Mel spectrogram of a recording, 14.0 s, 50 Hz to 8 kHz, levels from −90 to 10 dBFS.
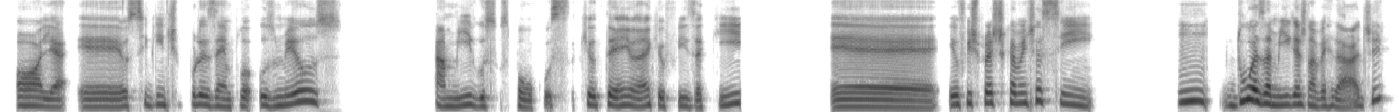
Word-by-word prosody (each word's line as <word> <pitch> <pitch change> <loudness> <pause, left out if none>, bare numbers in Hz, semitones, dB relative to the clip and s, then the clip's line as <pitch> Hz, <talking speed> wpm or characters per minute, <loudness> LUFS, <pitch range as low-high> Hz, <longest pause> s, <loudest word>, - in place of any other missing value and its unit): Olha, 175 -3 +1
eh, 150 0 -1
o 165 - -2
seguinte, 180 +3 -5
por 195 - -3
exemplo, 170 -3 -1
os 180 -3 -1
meus 225 +8 0 0.9
amigos, 165 +1 -1
os - - -7
poucos, 140 -5 -4
que 205 - -1
eu 180 - +3
tenho, 180 -1 +1
né, 165 +3 0
que 180 - -4
eu 165 - -1
fiz 165 -2 -6
aqui, 155 +9 -3 0.9
eh, 145 -3 +2
eu 195 +1 +1
fiz 215 +2 -2
praticamente 225 +1 +1
assim, 205 -10 -2 0.8
um 255 +1 +2 0.2
2 255 - +7
amigas 190 0 +3
na 175 - +1
verdade, 170 - -2
175 Hz, 125 wpm, -23 LUFS, 155-200 Hz, 0.9 s, 2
